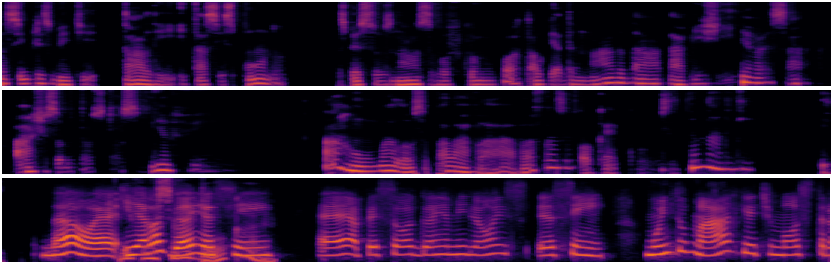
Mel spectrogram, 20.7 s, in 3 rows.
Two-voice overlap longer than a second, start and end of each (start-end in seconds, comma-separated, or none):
14.8-16.1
